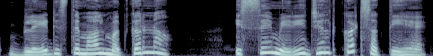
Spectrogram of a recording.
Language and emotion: Urdu, fearful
